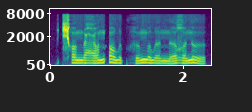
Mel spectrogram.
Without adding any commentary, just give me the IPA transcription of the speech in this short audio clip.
t͡ɕʰ ɔ ŋʷ ɪ ʕ ɔ n ʔ ɔ w ɤ kʷ h ʊ ŋʷ ɤ w ɤ nː ɤ ʁʷ ɤ n ʊ

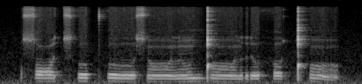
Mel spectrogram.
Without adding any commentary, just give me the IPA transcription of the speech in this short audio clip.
sˤ oː t͡sʰ o pʰ oː s ɔ̃ː l õ ŋ͡ǃ ɔ̃ː r o h ɔ ǃʰ ɔ̃

